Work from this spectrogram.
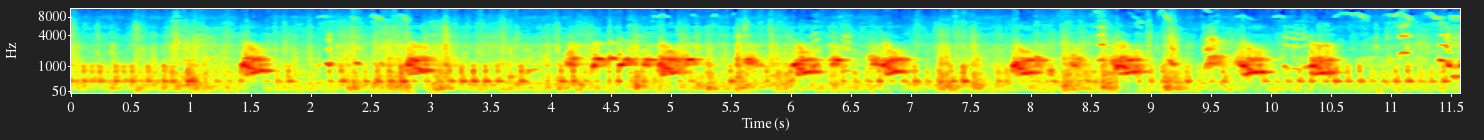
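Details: Young Miniature Schnauzer sister puppies yip and bark in rapid clusters, high and sharp, some notes stretching into whiny whimpers, with a steady low hum underneath throughout.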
